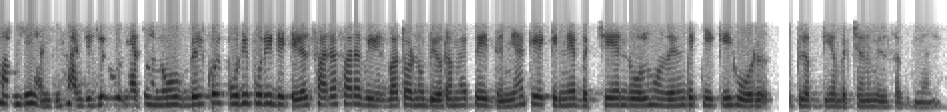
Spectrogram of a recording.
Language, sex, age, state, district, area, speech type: Punjabi, female, 30-45, Punjab, Jalandhar, urban, conversation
